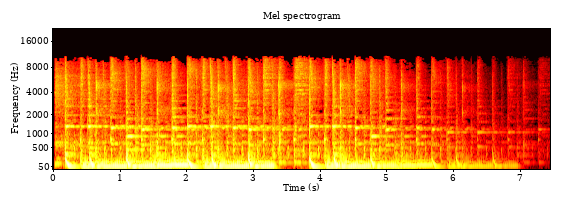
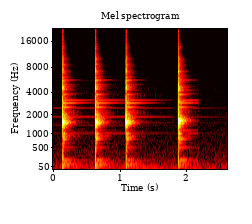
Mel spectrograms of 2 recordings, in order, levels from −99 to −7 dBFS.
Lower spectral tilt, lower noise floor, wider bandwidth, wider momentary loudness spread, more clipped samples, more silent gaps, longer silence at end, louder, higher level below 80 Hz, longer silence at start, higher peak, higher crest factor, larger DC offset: first, -4.5 dB/octave vs 1.5 dB/octave; second, -49 dBFS vs -69 dBFS; second, 11 kHz vs over 20 kHz; first, 16 LU vs 4 LU; second, under 0.1% vs 0.1%; neither; second, 0.5 s vs 0.65 s; about the same, -18 LUFS vs -17 LUFS; first, -20 dBFS vs -56 dBFS; second, 0 s vs 0.15 s; about the same, 0 dBFS vs 0 dBFS; about the same, 18 dB vs 20 dB; neither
